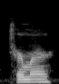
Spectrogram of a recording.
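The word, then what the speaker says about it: Termarr: Is it Termar or Termar? Do you know how to say his name? – Termar. – Exactly. Termar.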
